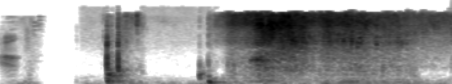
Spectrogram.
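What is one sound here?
A shoe heel presses down and crushes a soft, wet block with a squelching, crackling sound.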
